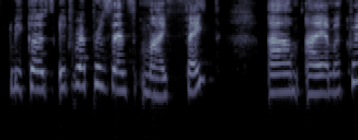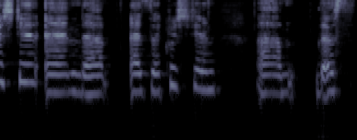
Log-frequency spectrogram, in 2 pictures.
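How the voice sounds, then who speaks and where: A middle-aged woman from Sri Lanka demonstrating cardmaking in an unhurried tutorial, with frequent ums and uhs. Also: a little high, a bit bright, no room sound, muffled recording. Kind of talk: casual craft tutorial.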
